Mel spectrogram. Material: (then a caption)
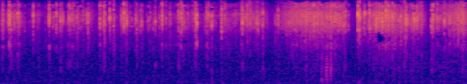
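Plastic. Fingertips type and tap on the keys of a slim white aluminium and plastic wireless keyboard, making a quick, uneven run of soft, bright clicks with almost no low end. Past the midpoint the taps blur into a denser, steadier crinkly patter before a few separate clicks return, all quiet and dry.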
